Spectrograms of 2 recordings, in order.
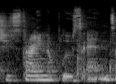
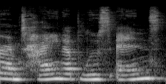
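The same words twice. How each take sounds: First: Softer, stunned echo of her words; quiet disbelieving repeat. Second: Said in the usual way. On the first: Retold or imitated. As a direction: let it sink in, under your breath. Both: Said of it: "Those were the exact words she said".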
